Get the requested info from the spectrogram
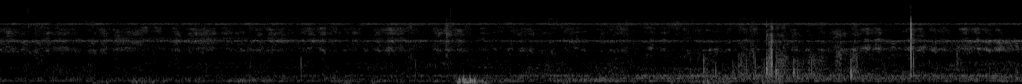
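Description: A steady chorus of night insects chirping, high and continuous. A dull low thump comes about halfway through, and a few sharp clicks and knocks come near the end.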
